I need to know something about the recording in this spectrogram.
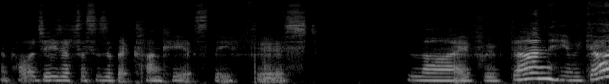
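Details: Adult woman speaking; Normal speech.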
